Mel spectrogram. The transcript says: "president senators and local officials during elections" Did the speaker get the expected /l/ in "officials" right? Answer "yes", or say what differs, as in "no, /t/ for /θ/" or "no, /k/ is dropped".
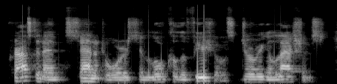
yes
